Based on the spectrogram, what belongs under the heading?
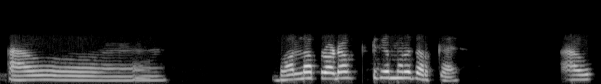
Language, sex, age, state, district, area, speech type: Odia, female, 30-45, Odisha, Kendrapara, urban, conversation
